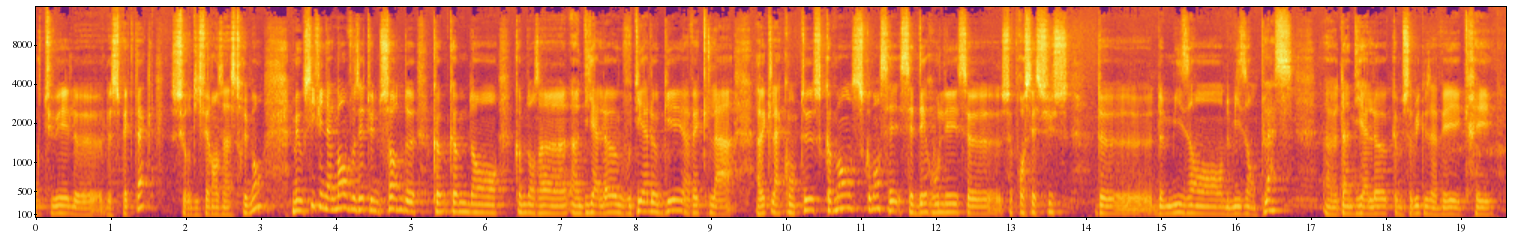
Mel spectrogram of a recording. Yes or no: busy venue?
yes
